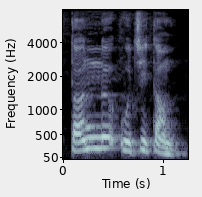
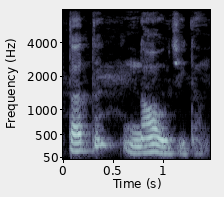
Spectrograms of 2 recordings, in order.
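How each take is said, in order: First: The first word ends in an n sound. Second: The first word ends in a t sound.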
